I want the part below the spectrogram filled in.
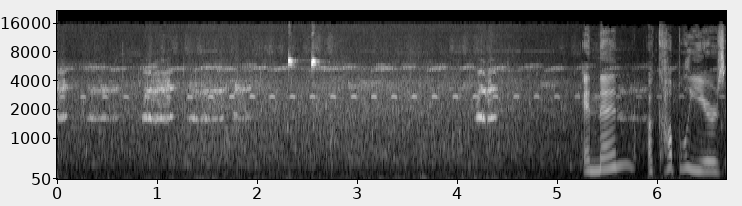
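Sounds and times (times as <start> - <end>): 
Ismohyla calypsa tree frogs chirping in an oak cloud forest: 0.0 - 6.6
speech: 5.3 - 6.6.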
